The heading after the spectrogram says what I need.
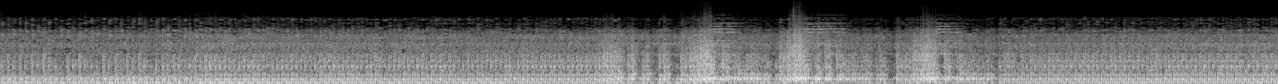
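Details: BSA A50 twin bought as a non-runner, first ever start with newly fitted pattern open pipes, needed throttle to fire: loud, slightly uneven idle with a few throttle blips; owner suspects timing slightly off, to check with strobe; rough idle.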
